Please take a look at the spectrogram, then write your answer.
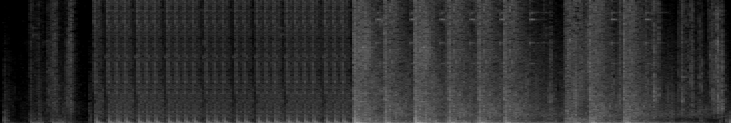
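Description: Gunfire in the mobile shooter game Free Fire: a short burst, then a long rapid automatic volley, followed by heavier, louder overlapping shots, all close and continuous.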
